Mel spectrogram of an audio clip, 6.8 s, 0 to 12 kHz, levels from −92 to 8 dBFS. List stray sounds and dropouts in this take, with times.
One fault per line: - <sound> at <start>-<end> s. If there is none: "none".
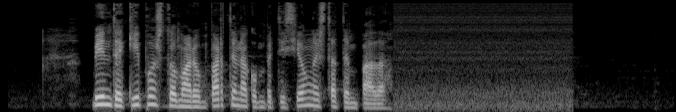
none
